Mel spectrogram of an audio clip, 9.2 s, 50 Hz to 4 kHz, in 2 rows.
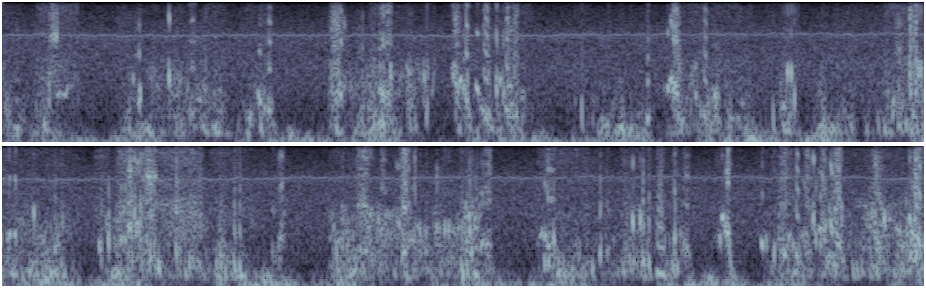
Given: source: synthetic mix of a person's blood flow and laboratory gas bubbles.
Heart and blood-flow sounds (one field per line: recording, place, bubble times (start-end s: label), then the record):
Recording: Doppler ultrasound of blood flow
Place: precordium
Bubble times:
0.00-0.12 s: bubbles
0.16-0.39 s: bubbles
0.56-1.41 s: bubbles
1.63-2.17 s: bubbles
2.24-2.67 s: bubbles
2.86-2.94 s: bubbles
2.98-3.05 s: bubbles
3.19-3.76 s: bubbles
3.82-3.99 s: bubbles
4.15-5.02 s: bubbles
5.07-6.05 s: bubbles
6.23-7.10 s: bubbles
7.28-8.07 s: bubbles
8.17-8.31 s: bubbles
8.37-9.23 s: bubbles
From the record:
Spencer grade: 4 (maximum detectable bubble signal sounding continuously throughout systole and diastole of every cardiac period, and overriding the amplitude of the normal cardiac signals)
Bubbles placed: anywhere in the cardiac cycle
